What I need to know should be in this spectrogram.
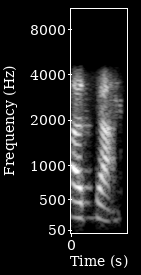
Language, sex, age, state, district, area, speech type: Gujarati, female, 18-30, Gujarat, Ahmedabad, urban, conversation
